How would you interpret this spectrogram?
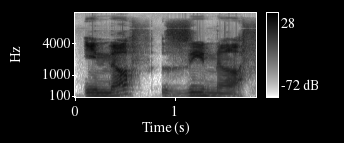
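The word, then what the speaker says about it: Enuff Z'Nuff: All right, my number 5 is Enough Zenuff. Ooh, nice. Which is great band. That's spelled ENUFF. Mm-hmm. Next word, capital Z apostrophe NUFF. So literally Enough Zenuff.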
